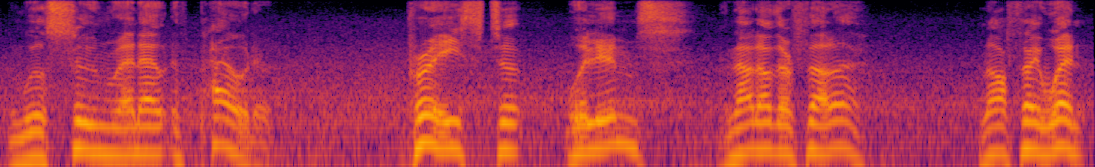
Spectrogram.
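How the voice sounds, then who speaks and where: High-pitched, wry fort sentry. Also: male voice, vocal fry, a little hiss or hum, full character voice. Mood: grim. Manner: wry, folksy, old-fashioned turns of phrase. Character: chatty, wary male fort sentry, stubbornly dutiful. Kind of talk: dramatic video game dialogue.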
